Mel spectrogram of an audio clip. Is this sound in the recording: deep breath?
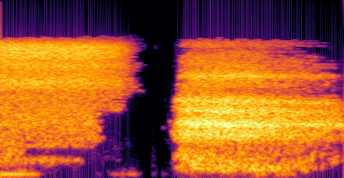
yes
